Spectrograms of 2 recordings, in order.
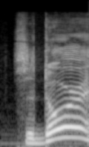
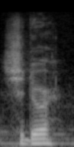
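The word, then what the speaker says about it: Shedeur: Shidora hater. Is that how you say his name? Yeah, Shador. I gave up. Shut the door. No, Shador.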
